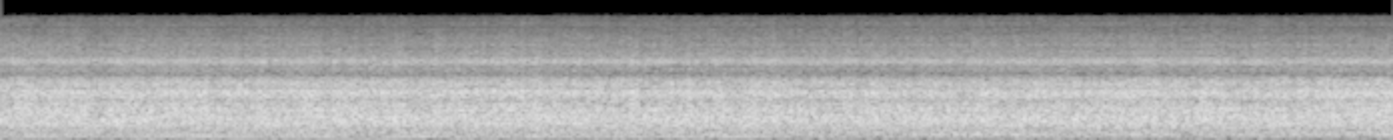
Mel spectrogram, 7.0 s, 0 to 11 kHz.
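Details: Edward Hexon backpacking stove on white gas (Coleman fuel), syringe-fed in place of its pump, bringing 500 ml of water to a boil: constant hissing roar with no sputter or surging, holding level; burner running steadily at full output.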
